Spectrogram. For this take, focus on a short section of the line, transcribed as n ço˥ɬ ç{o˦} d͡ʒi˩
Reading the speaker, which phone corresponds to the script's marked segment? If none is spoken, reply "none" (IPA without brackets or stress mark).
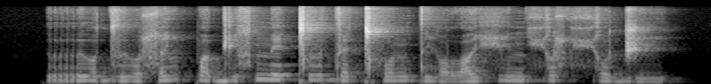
o˨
